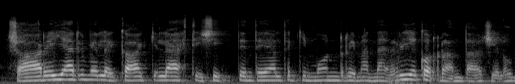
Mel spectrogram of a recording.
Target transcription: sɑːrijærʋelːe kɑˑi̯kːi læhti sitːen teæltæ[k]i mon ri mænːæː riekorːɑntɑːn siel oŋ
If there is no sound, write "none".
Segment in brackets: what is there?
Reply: k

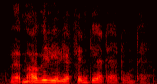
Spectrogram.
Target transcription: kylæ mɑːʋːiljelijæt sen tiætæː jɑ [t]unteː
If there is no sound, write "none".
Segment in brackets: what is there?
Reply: t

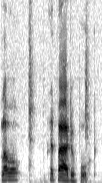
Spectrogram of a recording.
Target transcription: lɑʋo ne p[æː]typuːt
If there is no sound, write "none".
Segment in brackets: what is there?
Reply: æː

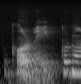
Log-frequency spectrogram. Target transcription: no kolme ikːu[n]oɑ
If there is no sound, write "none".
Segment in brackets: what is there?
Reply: n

